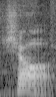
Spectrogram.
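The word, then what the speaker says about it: 丁: Oh yeah, that's Cho. That's how you pronounce that kanji.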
